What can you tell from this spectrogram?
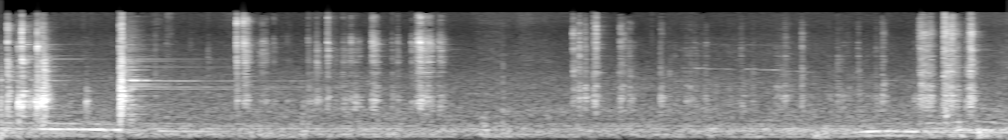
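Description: Metal clicks and clinks of bolts, nuts and a steel bracket being handled and fitted to a travel trailer's A-frame: a handful of sharp, separate clicks, one ringing briefly about a second in, and a quick cluster near the end.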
